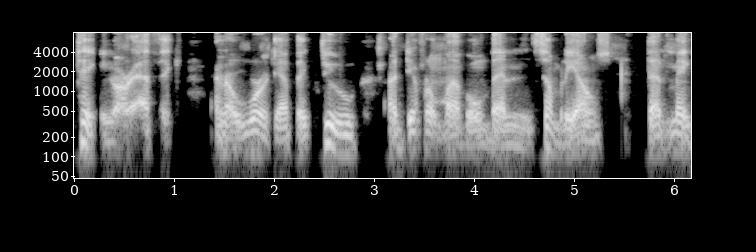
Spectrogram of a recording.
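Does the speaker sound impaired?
Yes: cerebral palsy, mild.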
